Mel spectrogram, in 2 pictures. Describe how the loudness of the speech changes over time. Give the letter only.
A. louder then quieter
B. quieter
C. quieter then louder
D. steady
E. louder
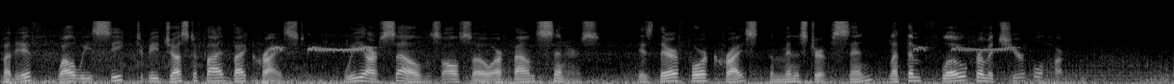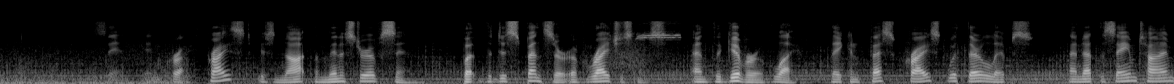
D.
